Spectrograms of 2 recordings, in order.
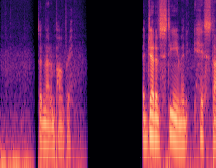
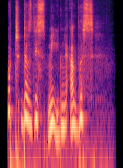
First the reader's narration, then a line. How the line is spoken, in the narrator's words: Professor McGonagall asked urgently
